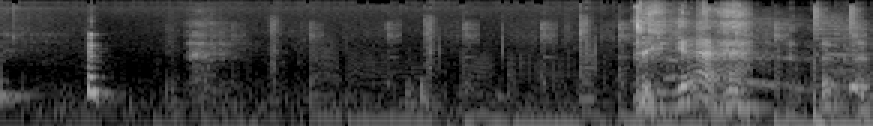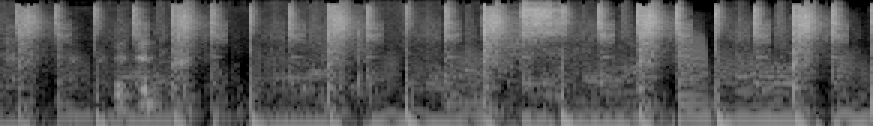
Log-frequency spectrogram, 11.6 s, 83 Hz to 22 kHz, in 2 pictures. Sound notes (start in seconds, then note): 0.5 Diana laughing; 6.1 Bob laughing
